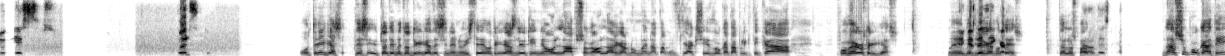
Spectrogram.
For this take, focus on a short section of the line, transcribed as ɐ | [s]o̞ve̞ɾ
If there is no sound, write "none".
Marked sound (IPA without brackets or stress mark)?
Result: f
